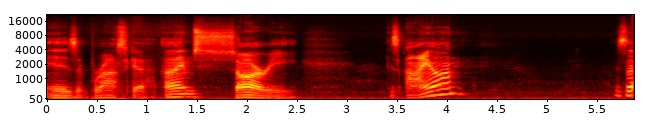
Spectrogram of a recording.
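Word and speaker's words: Braska: Cuz you said Brasa's name wrong. Did I? What' I say? You said Bracka.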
